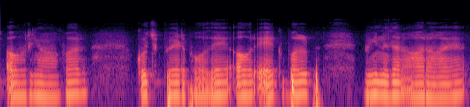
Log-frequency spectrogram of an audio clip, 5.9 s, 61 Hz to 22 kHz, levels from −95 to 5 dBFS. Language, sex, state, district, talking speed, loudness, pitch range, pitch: Hindi, male, Uttar Pradesh, Shamli, 145 wpm, -23 LUFS, 115-125 Hz, 120 Hz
